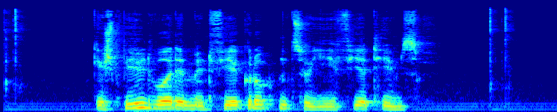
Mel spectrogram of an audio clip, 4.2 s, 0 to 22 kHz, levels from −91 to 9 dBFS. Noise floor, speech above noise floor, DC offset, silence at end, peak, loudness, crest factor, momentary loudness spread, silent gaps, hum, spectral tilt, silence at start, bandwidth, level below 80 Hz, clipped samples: -67 dBFS; 39 dB; under 0.1%; 1.05 s; -14 dBFS; -30 LUFS; 18 dB; 14 LU; none; 50 Hz at -55 dBFS; -6 dB/octave; 0.7 s; 16 kHz; -68 dBFS; under 0.1%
